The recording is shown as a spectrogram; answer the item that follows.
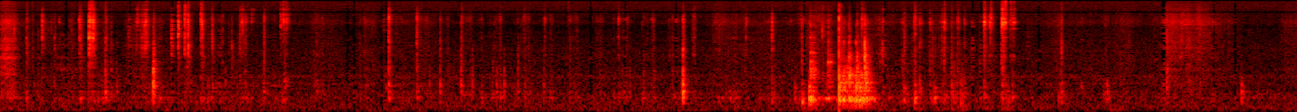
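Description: Screwdriver backing out the pivot screws of a Strat-style tremolo bridge: scattered small metallic clicks and scratches of the tool and screws on the bridge plate. About eight seconds in there is a louder burst of handling noise as the bridge is worked loose.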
